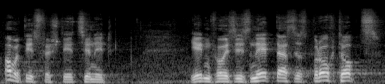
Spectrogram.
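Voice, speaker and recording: An actor playing a good-natured, gruffly firm older craftsman with a Bavarian accent in a children's audio play, folksy, patient and dryly amused. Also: mid-range voice, normal speed, slight background noise, lightly acted. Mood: amused, kindly.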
